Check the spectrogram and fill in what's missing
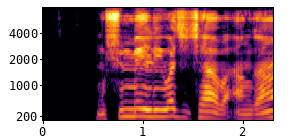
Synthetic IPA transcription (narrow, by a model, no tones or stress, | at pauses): muʃumɛliwat͡ʃit͡ʃaβa̰ʔa̰ŋɡa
